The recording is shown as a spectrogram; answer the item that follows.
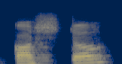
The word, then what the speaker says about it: কষ্ট: কষ্ট, নষ্ট, বৃষ্টি, সৃষ্টি, তৃষ্টি, অনুষ্ঠান। হ্যাঁ, কষ্ট নষ্টতে লাস্টে ট, ট, ওই যে ট এর সাথে ওকার উচ্চারণ হবে, ওটা একটু কষ্ট, ক্লিয়ার কর।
